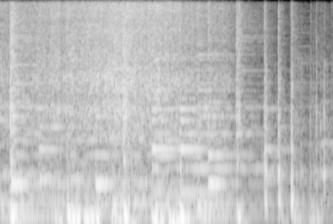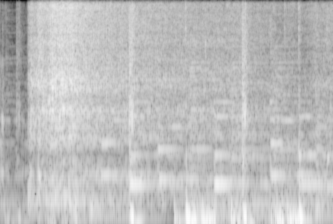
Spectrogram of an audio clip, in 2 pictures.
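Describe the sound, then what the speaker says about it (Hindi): Butter melting in a hot pan on the stove, a loud steady sizzle and crackle with stirring scrapes and occasional knocks, close and continuous. "मक्खन को ज़रा पिघला दीजिए।"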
